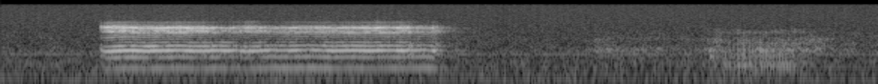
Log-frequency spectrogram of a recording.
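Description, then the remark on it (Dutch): A man snores: a loud, buzzy snore drones for about two seconds, then a softer, breathy intake follows after a short pause. No one speaks. “Die vrijer die snurkt weer als een brontol.”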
